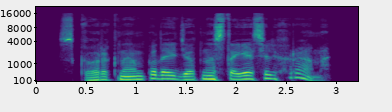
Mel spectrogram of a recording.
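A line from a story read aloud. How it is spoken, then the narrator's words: Quiet, tense voice. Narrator (Russian): сказал Тиаган негромко, и голос его звучал напряженно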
